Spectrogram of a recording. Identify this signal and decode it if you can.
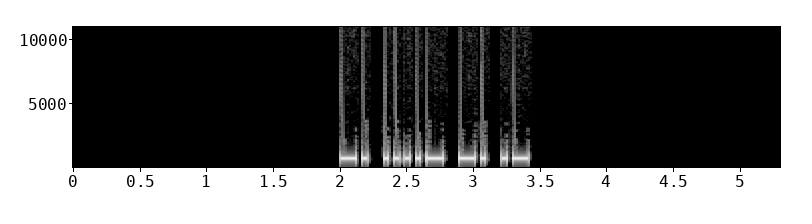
Morse code, heard as a keyed tone, about 30 wpm, 700 Hz. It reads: N4NA
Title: USA Call Signs - 4 Characters - 30wpm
